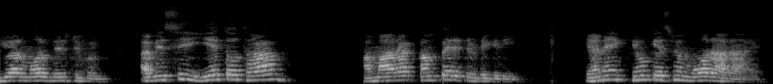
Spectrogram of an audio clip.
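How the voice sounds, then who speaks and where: A male teacher with a high voice explains grammar slowly and patiently, stretching out words and repeating points. He sounds set back from the mic, and the room gives his voice a roomy echo. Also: a bit bright, lo-fi sound. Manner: slow, repetitive explaining with drawn-out words. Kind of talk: Hindi grammar lesson on English adjectives. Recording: echoey room, voice from a distance.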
